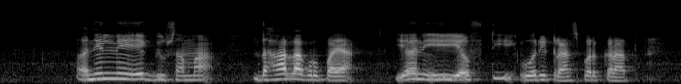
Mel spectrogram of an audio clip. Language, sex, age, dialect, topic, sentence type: Marathi, male, 18-24, Northern Konkan, banking, statement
